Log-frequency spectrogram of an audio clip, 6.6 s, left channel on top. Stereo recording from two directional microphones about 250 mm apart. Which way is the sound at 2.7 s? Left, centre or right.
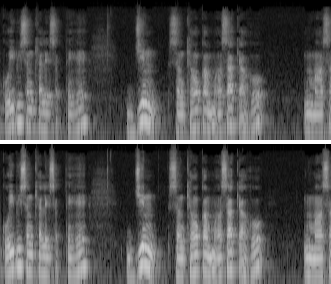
Right.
